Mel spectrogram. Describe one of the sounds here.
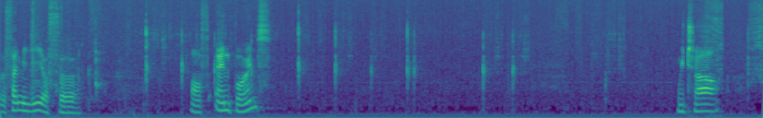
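A man speaks calmly in a lecture voice, pausing between phrases.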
